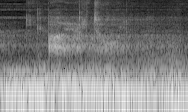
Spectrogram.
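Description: Slow passage of belly dance performance music: a steady low drone, joined about half a second in by a breathy, whispery sound.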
